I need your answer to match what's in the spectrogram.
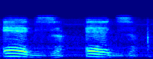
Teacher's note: when you have the S sound after voice consonants it's typically a z sound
